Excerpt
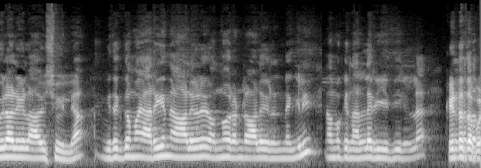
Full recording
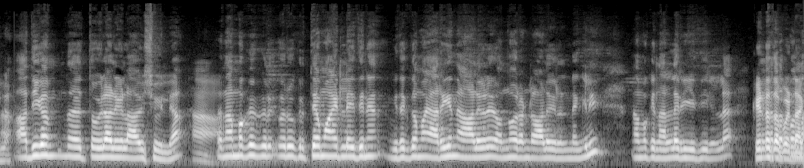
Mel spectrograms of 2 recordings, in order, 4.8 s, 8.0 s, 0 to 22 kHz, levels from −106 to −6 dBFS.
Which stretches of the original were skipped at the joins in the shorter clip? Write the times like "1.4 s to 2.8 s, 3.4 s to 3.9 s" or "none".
2.0 s to 3.8 s, 6.1 s to 6.3 s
